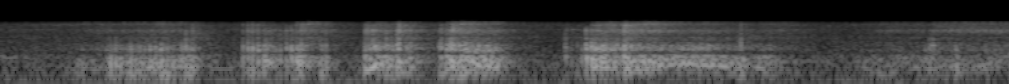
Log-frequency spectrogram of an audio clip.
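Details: Snoring from a sleeping bulldog.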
